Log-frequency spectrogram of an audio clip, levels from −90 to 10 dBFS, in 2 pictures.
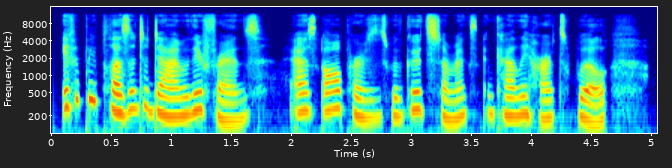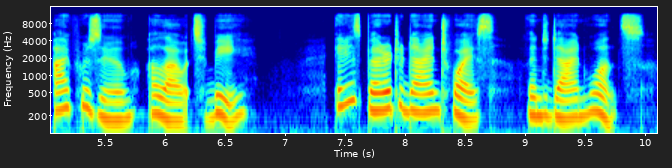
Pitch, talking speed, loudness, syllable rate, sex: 220 Hz, 210 wpm, -19 LUFS, 5.4 syllables/s, female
